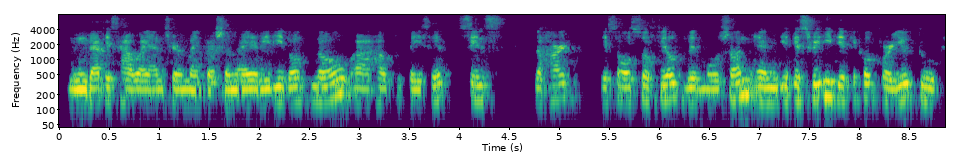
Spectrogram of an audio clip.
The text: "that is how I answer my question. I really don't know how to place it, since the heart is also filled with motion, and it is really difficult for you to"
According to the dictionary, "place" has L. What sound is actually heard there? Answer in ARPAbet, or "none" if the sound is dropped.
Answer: none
